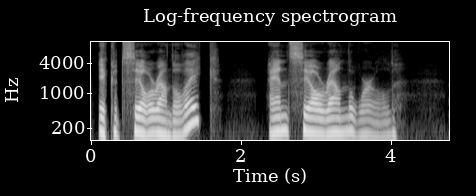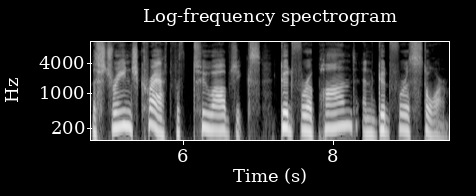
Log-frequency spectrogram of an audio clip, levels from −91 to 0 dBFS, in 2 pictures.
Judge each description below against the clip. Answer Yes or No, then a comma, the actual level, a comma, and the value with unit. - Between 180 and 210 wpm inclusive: No, average, 155 wpm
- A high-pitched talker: No, medium, 170 Hz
